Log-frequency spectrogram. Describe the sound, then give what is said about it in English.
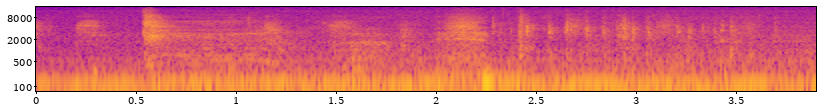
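Colored pencils scratch across paper as people draw, in irregular light strokes and patters with a few slightly firmer marks, fairly soft throughout. “Stand by, we're drawing. It's Arts and Crafts time on the Mike Calda Show.”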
